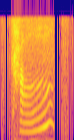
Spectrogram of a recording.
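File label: "kang2", Cantonese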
